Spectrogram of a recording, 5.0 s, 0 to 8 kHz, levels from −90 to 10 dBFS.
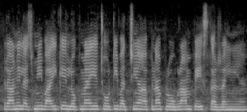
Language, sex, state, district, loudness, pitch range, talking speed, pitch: Hindi, female, Bihar, Bhagalpur, -19 LUFS, 200-220 Hz, 180 wpm, 210 Hz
